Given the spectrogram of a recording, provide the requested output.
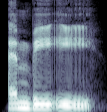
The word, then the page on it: MBE: British English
